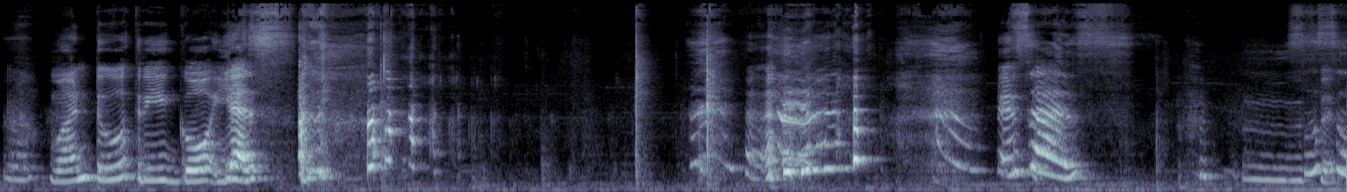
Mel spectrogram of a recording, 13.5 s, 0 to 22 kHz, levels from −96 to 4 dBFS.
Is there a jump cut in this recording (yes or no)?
no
